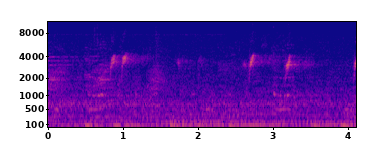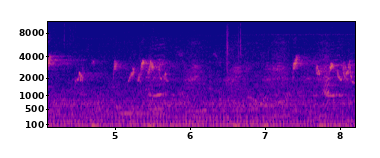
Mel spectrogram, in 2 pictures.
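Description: Red-whiskered bulbuls calling: short, sharp, upward-flicking chirps, a dozen or so scattered irregularly, over a low steady rumble.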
